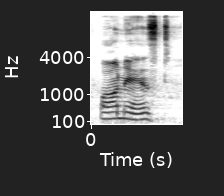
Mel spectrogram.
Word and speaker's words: honest: Not in honest and honorable, h is not sounded.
